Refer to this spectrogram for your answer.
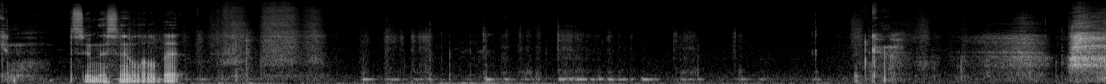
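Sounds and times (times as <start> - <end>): faint low hum: 3.3 - 11.0.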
